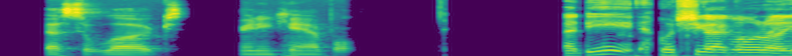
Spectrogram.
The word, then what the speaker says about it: Aadit: Aadit, what you got going on? You got fights? Did I say it right? Yes, sir, yes, Aadit?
